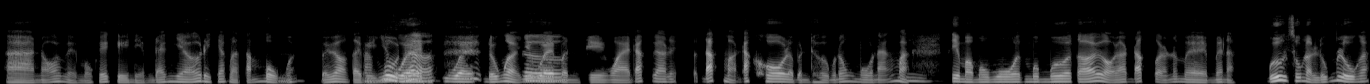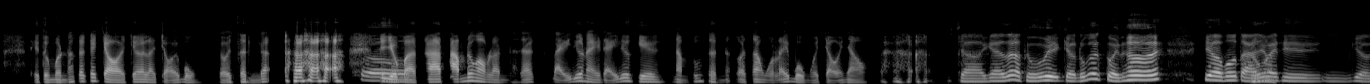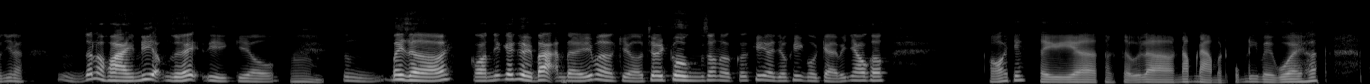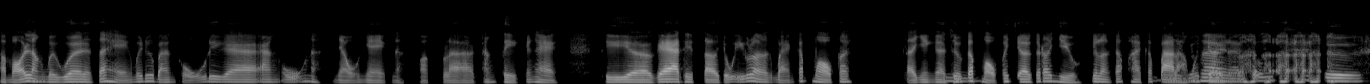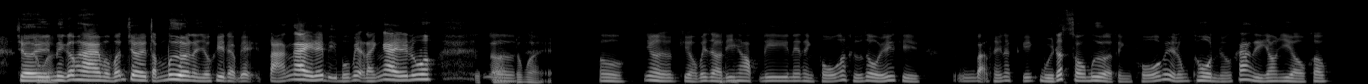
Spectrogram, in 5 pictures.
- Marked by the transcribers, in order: laugh; tapping; laugh; other background noise; laugh; other noise
- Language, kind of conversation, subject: Vietnamese, podcast, Bạn có ấn tượng gì về mùi đất sau cơn mưa không?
